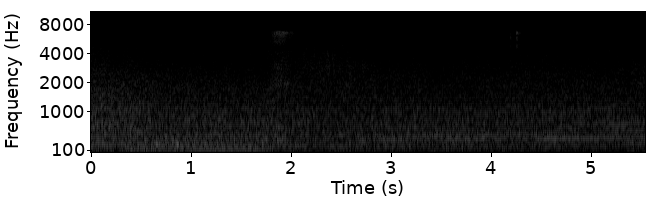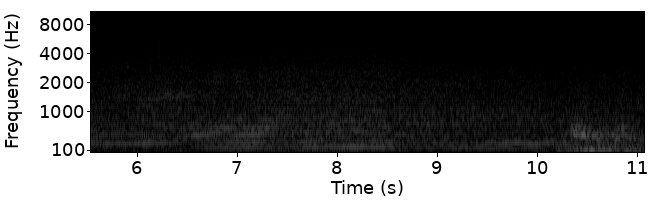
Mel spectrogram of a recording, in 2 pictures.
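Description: Race truck number 44 runs on a racetrack, its engine a steady, moderately distant roar that shifts in pitch as it travels, with no talk over it.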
